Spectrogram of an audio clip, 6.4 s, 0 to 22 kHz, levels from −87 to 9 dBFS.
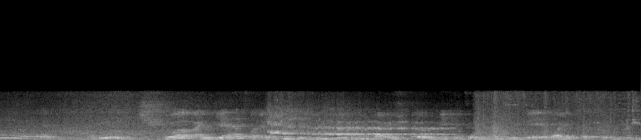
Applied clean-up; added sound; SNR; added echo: none; Car; 5 dB; reverberation time 0.7 s.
